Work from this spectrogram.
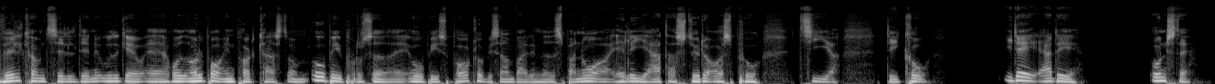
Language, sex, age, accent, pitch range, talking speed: Danish, male, 20-39, native, 120-145 Hz, 165 wpm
